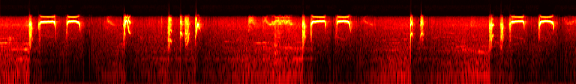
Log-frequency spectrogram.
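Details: Brown-throated sunbird alternating sharp high chips with pairs of loud, arched, ringing whistles, spaced irregularly over a soft hissing background.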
